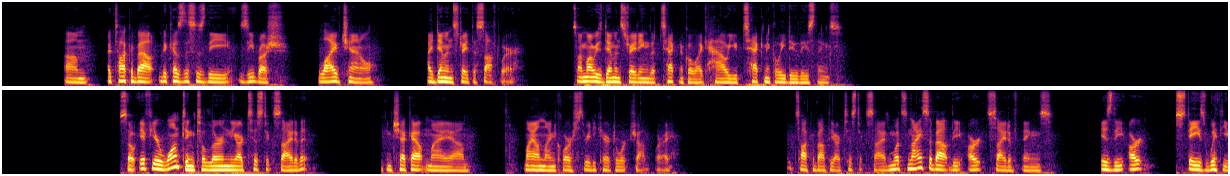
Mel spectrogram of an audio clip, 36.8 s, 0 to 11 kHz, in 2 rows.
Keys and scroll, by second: 13.2 d, 19.8 shift+d, 21.6 shift+f, 31.5 s.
